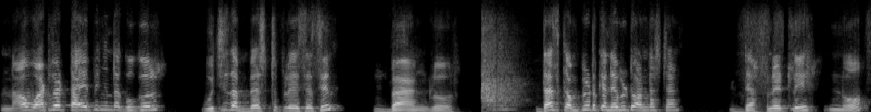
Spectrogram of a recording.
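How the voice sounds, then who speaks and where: Male instructor, Telugu accent, somewhat high pitch, repetitive question-and-answer lecturing, dull lo-fi recording. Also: expressive, moderate pace, slight background noise. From Telugu-speaking region of India. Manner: repeats phrases, poses questions then answers them himself. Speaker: data science instructor. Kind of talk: informal live class with questions to students.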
